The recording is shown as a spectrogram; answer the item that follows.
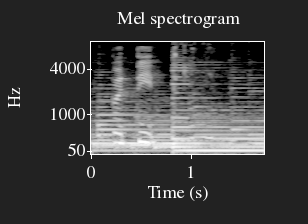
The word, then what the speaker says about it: petite: But when it changes into the feminine form, there is an E at the end. So we will pronounce the T. Now I'll give you the pronunciation once again. Petit, petite.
